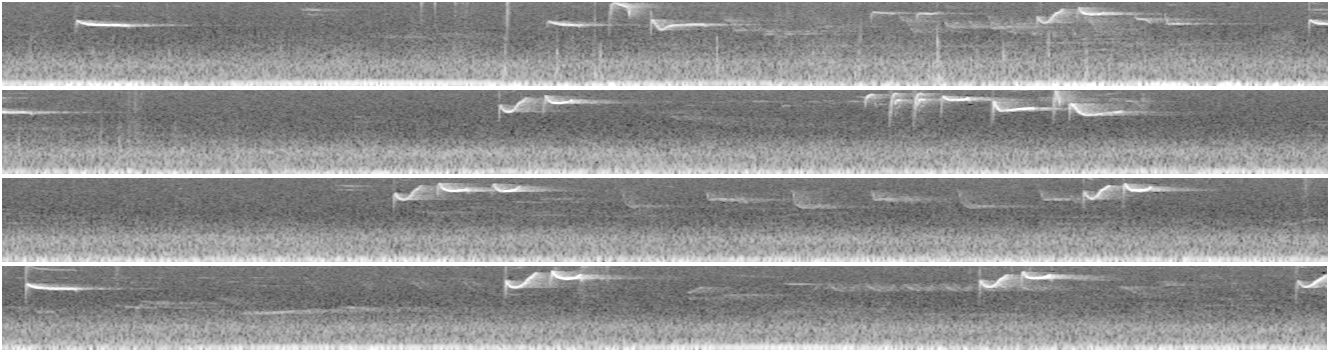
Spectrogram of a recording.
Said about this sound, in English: That was a coal tit calling and moving through the branches. It's gone now.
